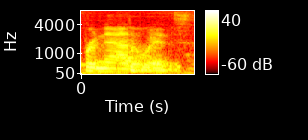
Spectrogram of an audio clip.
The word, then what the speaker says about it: Bernatowicz: So it's Bernatowicz, and it is a wise decision by Tish.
